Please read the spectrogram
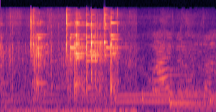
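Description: Metal bars of an outdoor playground xylophone struck with a mallet: a few clinking hits in the first second, over a background music track with a steady beat.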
